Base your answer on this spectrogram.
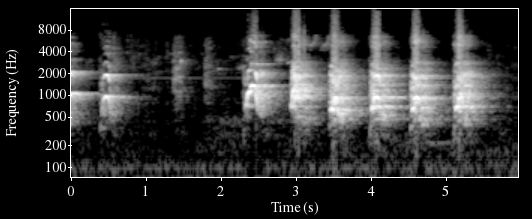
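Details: German Shepherd Dog at a Rajasthan kennel: a few spaced barks, then a fast regular series of six loud, harsh barks roughly half a second apart.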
